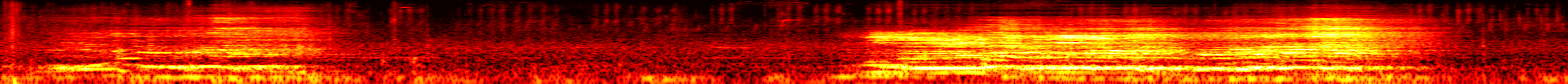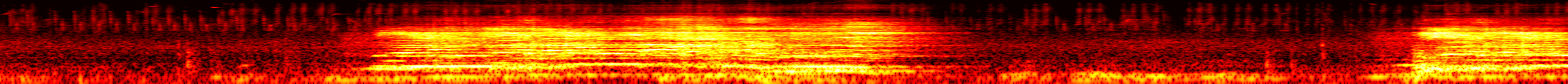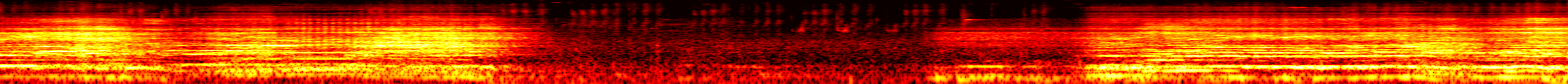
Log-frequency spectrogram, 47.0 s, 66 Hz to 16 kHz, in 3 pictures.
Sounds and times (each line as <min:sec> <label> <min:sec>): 0:40.5 dinosaurus ... they wave tails, blink eyes, breathe 0:47.0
